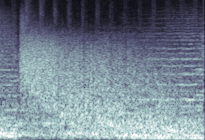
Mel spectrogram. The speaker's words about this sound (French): la foudre, maîtresse du tonnerre, mène la danse macabre. L'apocalypse.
